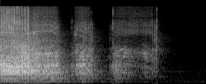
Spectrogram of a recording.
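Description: Power tool with a 13mm socket spinning bolts out of the fuel pump on a 1996-2002 Toyota 4Runner, a close whirring burst followed by a second shorter run before it stops.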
